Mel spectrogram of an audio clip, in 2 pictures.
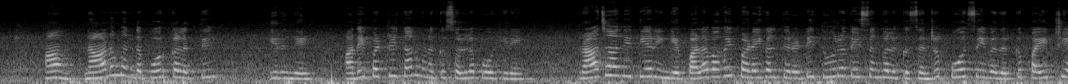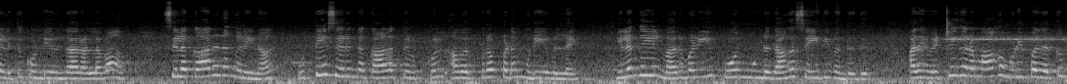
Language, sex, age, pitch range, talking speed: Tamil, female, 20-39, 285-350 Hz, 115 wpm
